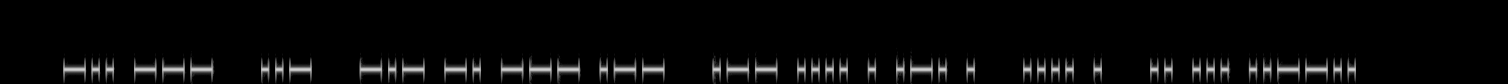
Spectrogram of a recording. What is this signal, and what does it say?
Morse code, heard as a keyed tone, about 17 wpm, 700 Hz. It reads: DO U KNOW WHERE HE IS?
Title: Sentences from Top 300 Words and Abbreviations 17wpm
